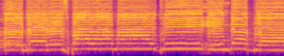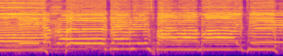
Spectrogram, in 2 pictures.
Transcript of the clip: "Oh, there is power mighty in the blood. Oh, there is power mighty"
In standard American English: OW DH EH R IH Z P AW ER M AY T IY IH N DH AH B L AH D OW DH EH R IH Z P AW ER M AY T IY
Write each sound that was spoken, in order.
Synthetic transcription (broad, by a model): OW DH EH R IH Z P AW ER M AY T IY IH N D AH B L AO OW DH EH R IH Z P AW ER M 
